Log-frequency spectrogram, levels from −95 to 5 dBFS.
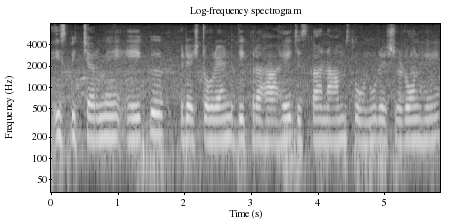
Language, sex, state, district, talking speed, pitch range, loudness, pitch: Hindi, female, Madhya Pradesh, Dhar, 135 wpm, 175-190 Hz, -15 LUFS, 180 Hz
